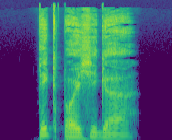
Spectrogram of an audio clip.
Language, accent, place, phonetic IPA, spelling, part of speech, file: German, Germany, Berlin, [ˈdɪkˌbɔɪ̯çɪɡɐ], dickbäuchiger, adjective, De-dickbäuchiger.ogg
- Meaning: 1. comparative degree of dickbäuchig 2. inflection of dickbäuchig: strong/mixed nominative masculine singular 3. inflection of dickbäuchig: strong genitive/dative feminine singular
